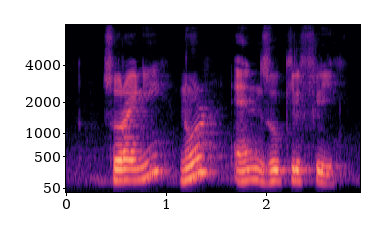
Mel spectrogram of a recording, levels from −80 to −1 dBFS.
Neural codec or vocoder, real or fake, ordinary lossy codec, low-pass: none; real; none; none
